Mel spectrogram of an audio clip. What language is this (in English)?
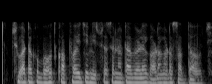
Odia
